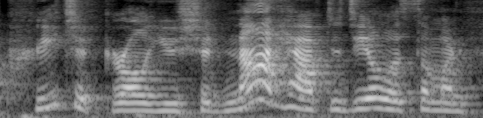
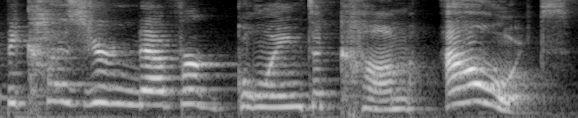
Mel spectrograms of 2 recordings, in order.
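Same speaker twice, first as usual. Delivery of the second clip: slow, higher imitation of exasperated accusing; emphatic accusation; 7 semitones higher, 4 dB louder than usual. Retelling argument about coming out to parents, emphatic accusation. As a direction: hammer each word at a partner.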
